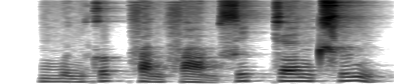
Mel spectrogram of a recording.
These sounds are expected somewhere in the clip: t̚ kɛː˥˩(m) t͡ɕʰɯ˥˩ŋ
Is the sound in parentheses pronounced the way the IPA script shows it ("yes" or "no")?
no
